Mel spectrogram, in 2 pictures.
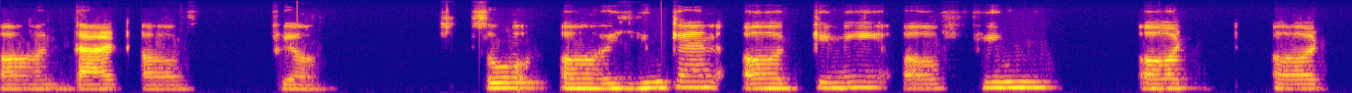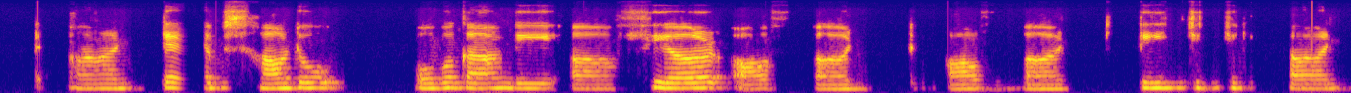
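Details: Stuttering in a woman who stammers, speaking as an audience member in a podcast Q&A.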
